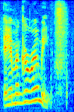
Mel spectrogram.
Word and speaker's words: amigurumi: Oh my gosh, I said amigurumi.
